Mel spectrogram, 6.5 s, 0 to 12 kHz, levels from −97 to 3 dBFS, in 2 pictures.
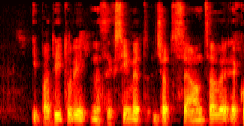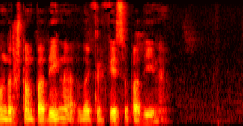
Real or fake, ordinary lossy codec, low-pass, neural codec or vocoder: real; Opus, 64 kbps; 10.8 kHz; none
